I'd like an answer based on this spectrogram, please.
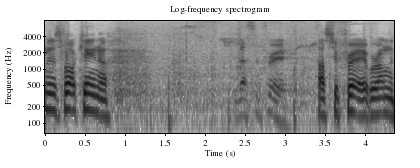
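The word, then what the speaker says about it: La Soufrière: La Sufriere.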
